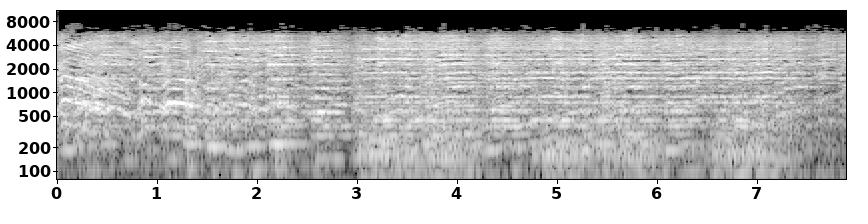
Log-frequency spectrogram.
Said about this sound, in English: Angry crowd marched to courthouse.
